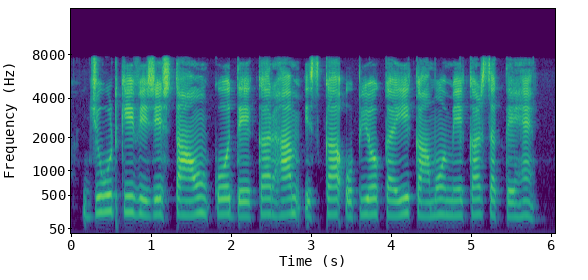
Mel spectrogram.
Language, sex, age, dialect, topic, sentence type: Hindi, female, 56-60, Garhwali, agriculture, statement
